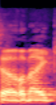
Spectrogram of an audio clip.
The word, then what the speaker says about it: Romaric: It's Romaric, from Qovery.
